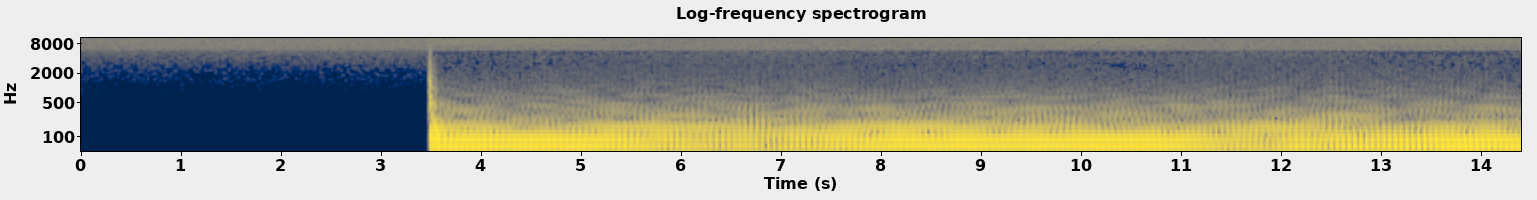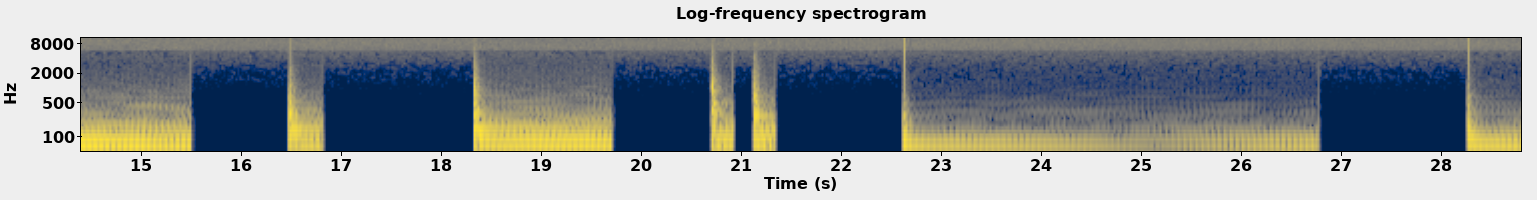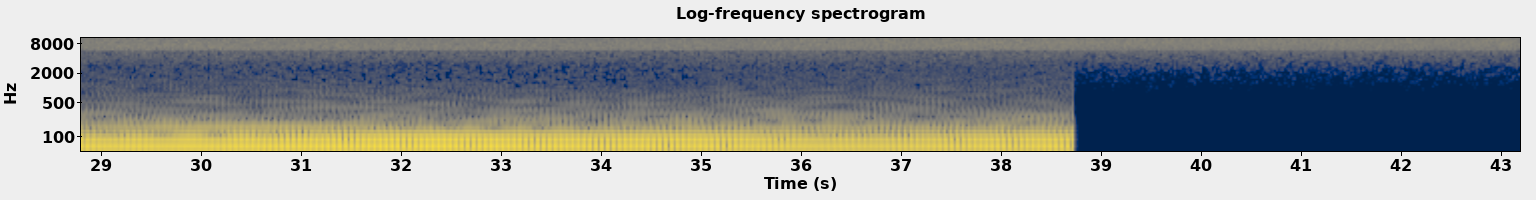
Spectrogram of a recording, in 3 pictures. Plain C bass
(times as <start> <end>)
3.5 15.5, 16.5 16.8, 18.3 19.7, 20.7 21.4, 22.6 26.8, 28.2 38.8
